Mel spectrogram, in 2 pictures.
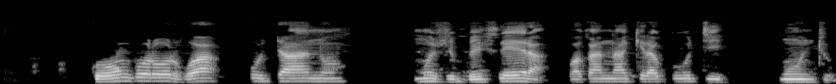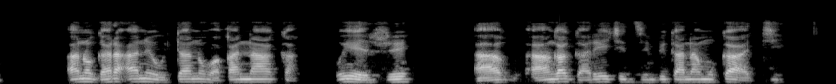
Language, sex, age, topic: Ndau, male, 25-35, health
